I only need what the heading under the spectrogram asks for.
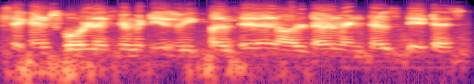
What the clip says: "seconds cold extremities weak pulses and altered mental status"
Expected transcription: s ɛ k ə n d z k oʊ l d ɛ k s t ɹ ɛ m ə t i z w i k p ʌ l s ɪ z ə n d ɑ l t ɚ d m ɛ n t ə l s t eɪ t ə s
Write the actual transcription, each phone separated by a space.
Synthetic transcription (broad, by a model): s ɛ k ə n d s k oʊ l d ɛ k t ɪ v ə t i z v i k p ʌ l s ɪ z ə n d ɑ l t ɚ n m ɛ n t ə l s t eɪ t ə s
